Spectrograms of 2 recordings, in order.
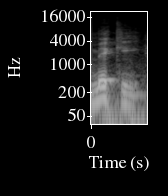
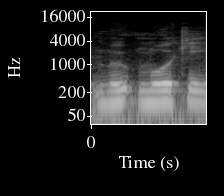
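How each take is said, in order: First: The first vowel sounds like 'ih'. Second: The first vowel sounds like 'oo'. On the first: The speaker calls it right. "and Mickey" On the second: The speaker calls it wrong. "which somebody say Mookie or something"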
